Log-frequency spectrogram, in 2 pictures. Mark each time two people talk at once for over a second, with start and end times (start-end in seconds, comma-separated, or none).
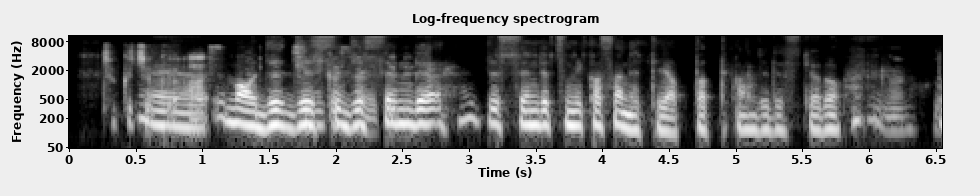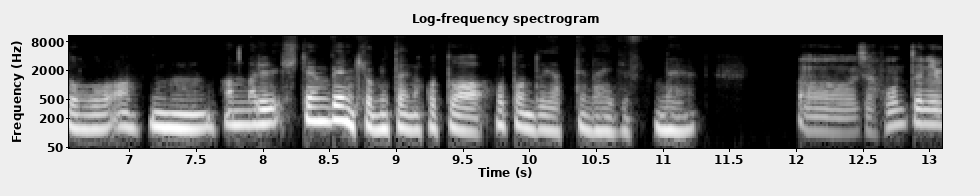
0.5-2.8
